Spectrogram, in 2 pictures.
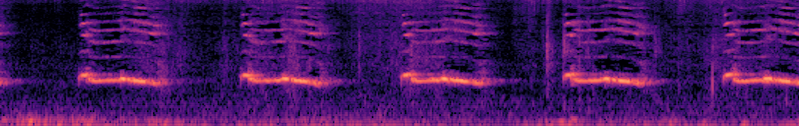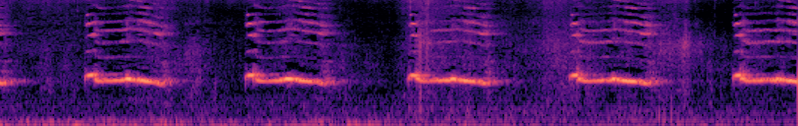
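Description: An animal call repeated at an even pace, about once a second: each a short, slightly falling, buzzy note, ten in a row.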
